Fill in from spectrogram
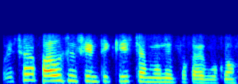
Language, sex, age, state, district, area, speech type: Odia, male, 45-60, Odisha, Nabarangpur, rural, conversation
